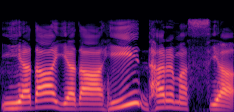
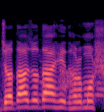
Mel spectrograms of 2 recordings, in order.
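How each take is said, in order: First: The first word begins with a y sound. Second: The first word begins with a j sound. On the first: The speaker calls it right. "আমরা উচ্চারণ করব ইয়াদা ইয়াদা হি ধর্মস্য" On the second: The speaker calls it wrong. "না বলে"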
